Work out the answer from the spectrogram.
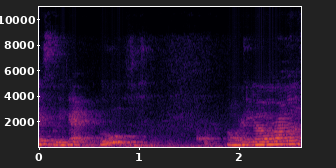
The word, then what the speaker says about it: Lieke: But really, my name, quite easy, it's Lieke. And especially scientists can pronounce my name quite well when I tell them it's got the same sounds as Lieke.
